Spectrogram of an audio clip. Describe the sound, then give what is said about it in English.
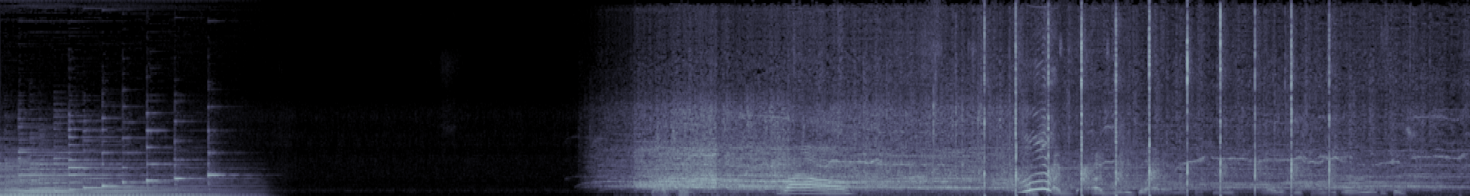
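A brief stretch of music ends, then after a pause a crowd bursts into loud, sustained applause and cheering, with whoops rising over the dense clapping and a few sharp claps standing out. “No, it's just was saying, hard to hear with the claps.”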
